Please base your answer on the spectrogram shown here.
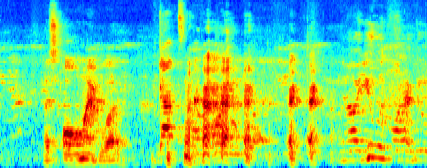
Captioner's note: laughs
